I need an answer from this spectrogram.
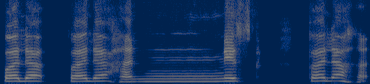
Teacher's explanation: फिर देखिए फला, फला हन्निस, फला, हा को नून के साथ जब तशदीद है जोड़ेंगे, तो तशदीद है नून पर, तो नून पर गुन्ना होगा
